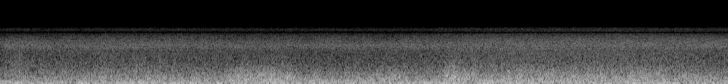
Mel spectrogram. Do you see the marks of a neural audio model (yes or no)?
no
